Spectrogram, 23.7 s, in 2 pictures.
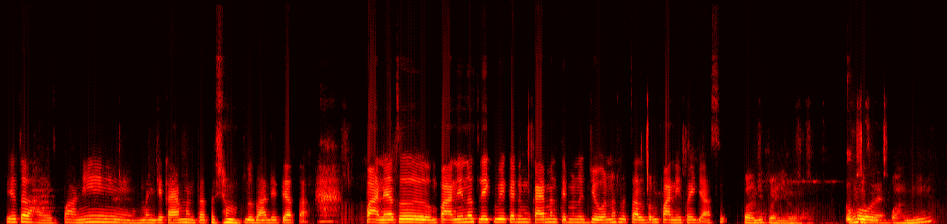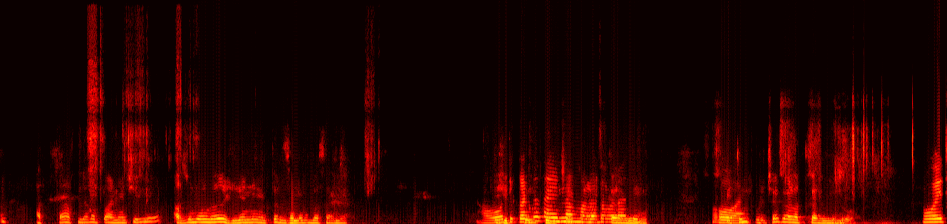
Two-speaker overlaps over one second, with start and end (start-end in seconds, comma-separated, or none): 18.1-19.8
